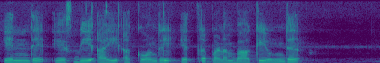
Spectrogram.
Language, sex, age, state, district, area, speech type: Malayalam, female, 30-45, Kerala, Kollam, rural, read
